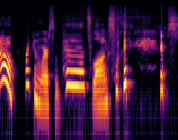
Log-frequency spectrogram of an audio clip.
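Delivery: mock cheerful, high, slow singsong voice.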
